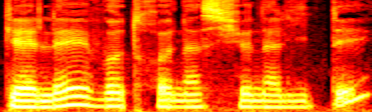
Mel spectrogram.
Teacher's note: in French, we tend to raise the voice at the end when we've got this little point d'interrogation. If it's a question, don't be afraid to go like, yoop, and raise a little bit at the end.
